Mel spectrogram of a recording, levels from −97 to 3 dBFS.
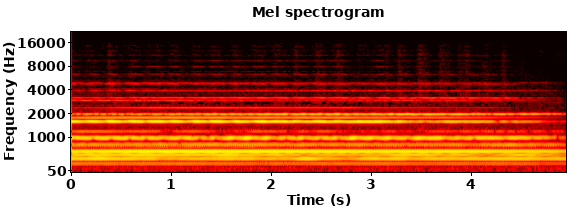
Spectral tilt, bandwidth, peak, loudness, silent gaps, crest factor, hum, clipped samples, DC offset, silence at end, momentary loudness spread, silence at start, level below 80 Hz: -4 dB/octave; 6.6 kHz; -12 dBFS; -22 LUFS; none; 10 dB; none; under 0.1%; under 0.1%; 0 s; 4 LU; 0 s; -68 dBFS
